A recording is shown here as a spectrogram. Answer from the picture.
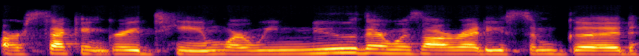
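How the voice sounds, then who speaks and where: With an ordinary speaking voice, a woman talks at medium pitch with fairly even intonation. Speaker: school principal. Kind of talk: presentation at school board meeting.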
